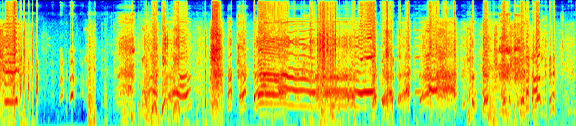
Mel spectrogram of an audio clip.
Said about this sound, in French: Ah, la chèvre.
